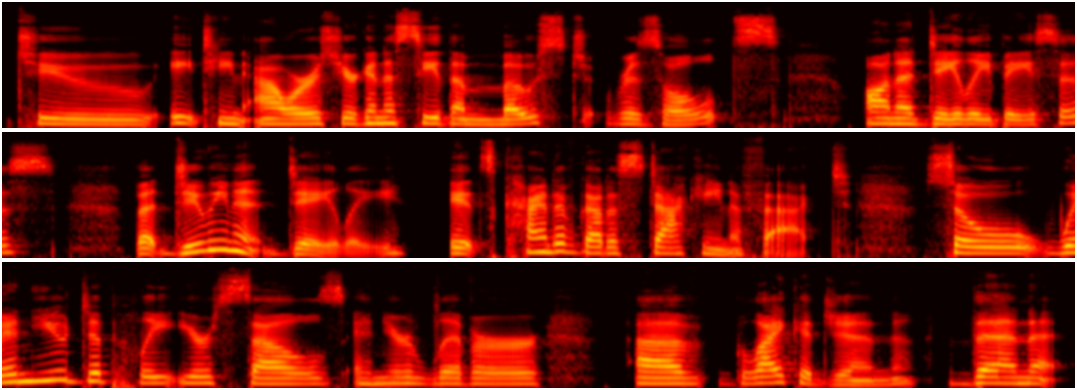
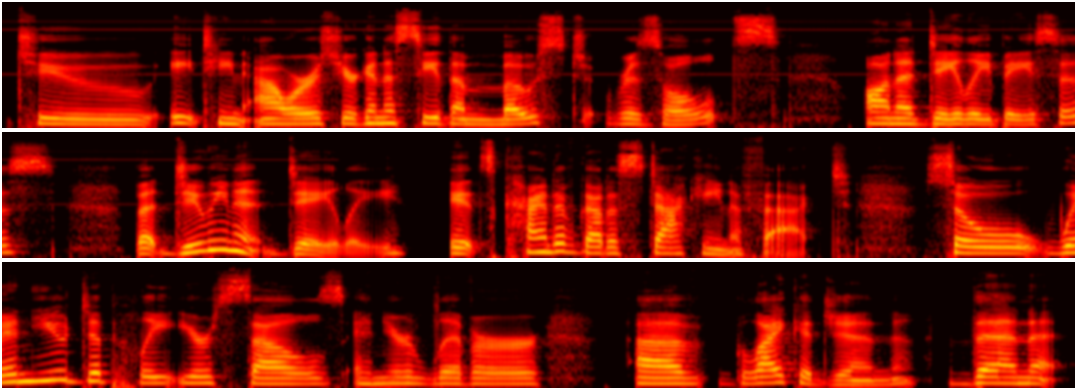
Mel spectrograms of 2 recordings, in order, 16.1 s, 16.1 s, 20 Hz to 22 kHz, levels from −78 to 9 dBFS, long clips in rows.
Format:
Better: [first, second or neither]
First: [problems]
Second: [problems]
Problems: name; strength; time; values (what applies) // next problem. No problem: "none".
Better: first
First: none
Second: high-pitched whine; faint; until 7 s; 9 kHz, 30 dB below the speech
